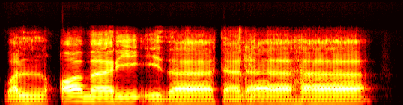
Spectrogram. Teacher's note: le qa, j'ai souligné puisqu'elle est gonflée par rapport au reste.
